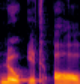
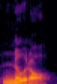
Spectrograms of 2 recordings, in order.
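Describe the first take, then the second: First: The middle consonant is a clear, crisp T. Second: The middle consonant is a fast, soft D. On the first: The speaker calls it wrong. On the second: The speaker calls it right. "The T changes to a fast D because it's between vowels"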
